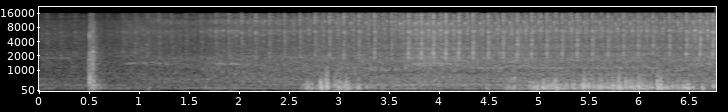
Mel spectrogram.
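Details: Audi A4 petrol engine running right after a timing belt job with a fast, sharp ticking over it, roughly four ticks a second.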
